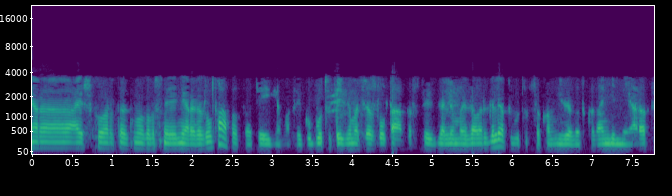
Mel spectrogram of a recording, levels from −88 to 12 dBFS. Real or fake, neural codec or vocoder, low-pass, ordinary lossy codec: real; none; 5.4 kHz; MP3, 24 kbps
